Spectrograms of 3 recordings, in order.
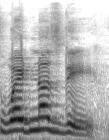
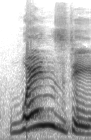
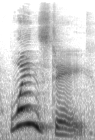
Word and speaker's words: Wednesday: guessed it right it's wetness day no that's not how it's pronounced it's Wednesday like you asked when's the day when's and day not wetness day it is not a trisyllabic word it's Wednesday Wednesday Nia is traveling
